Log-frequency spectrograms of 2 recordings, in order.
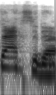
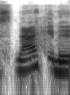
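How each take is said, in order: First: The name ends with a 'sident' sound. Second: The name ends with an 'ing it' sound. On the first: The speaker calls it right. "no, it's Snacksident" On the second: The speaker calls it wrong. "You're saying snacking it every single time, like you smacking it"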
